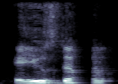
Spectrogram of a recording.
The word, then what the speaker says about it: ejusdem: In Latin, the letter J is not there. So it is actually pronounced as ejusdem generis.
